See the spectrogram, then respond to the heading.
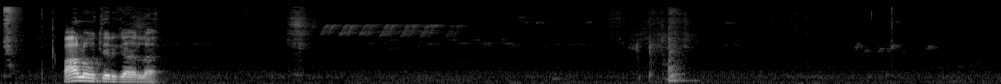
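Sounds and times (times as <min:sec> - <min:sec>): bird chirping trill: 0:02.9 - 0:06.5, 0:08.3 - 0:09.9.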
